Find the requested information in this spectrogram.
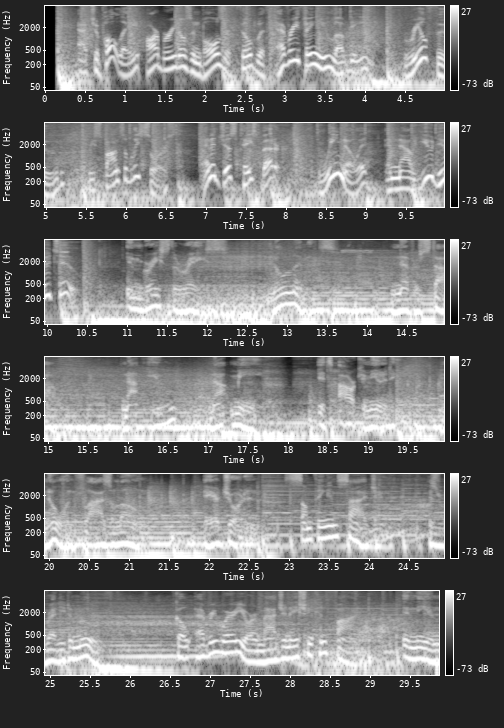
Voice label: Commercials

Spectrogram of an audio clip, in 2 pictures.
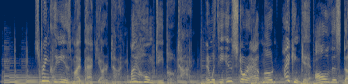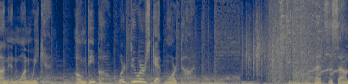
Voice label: Commercial

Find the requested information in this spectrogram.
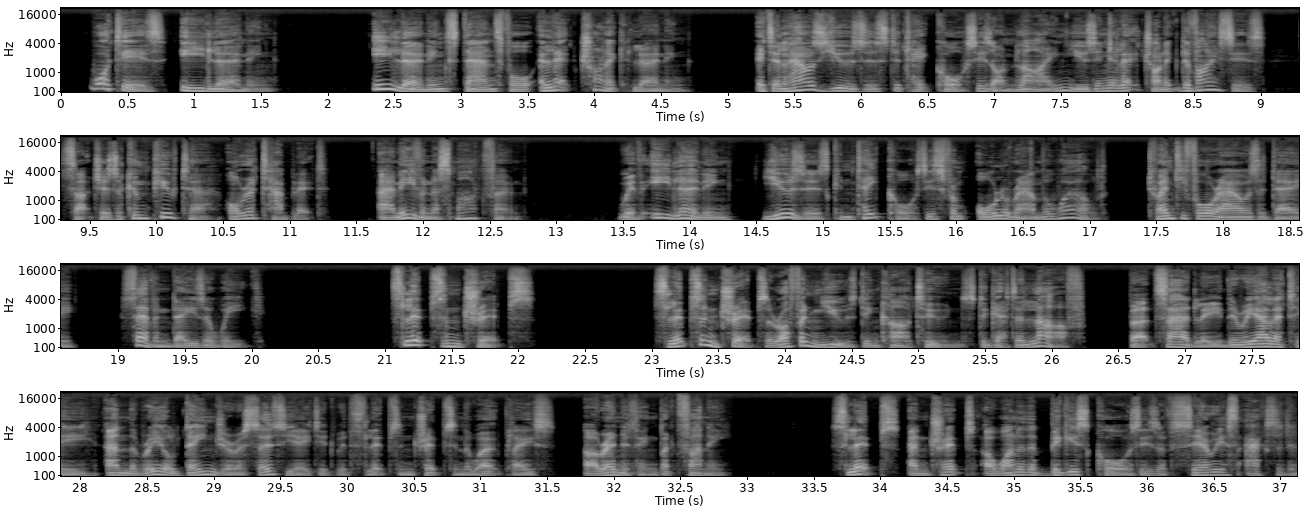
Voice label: eLearning; eLearning Reel

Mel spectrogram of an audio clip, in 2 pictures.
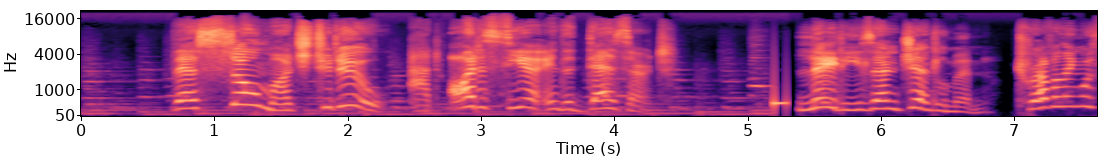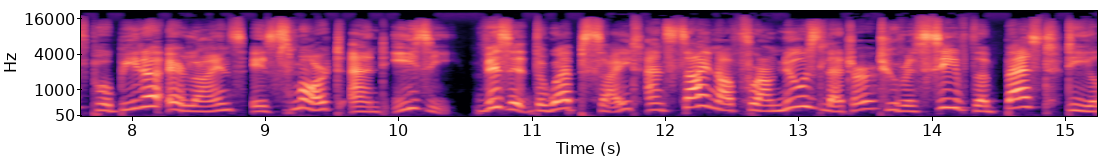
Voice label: BOY VOICE

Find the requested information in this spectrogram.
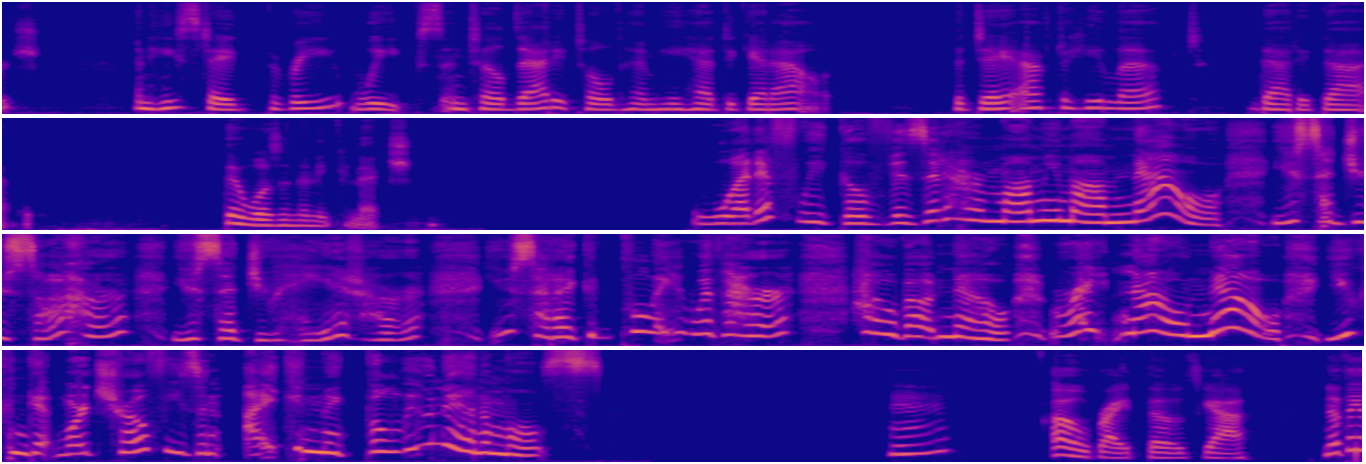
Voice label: character

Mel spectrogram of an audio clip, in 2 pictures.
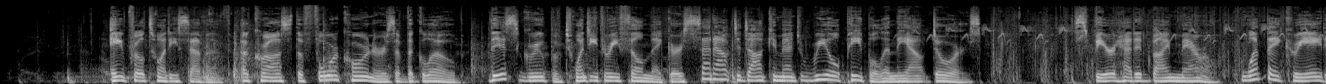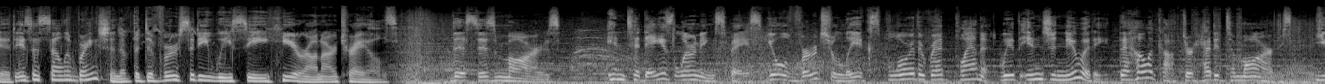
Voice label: Narration

